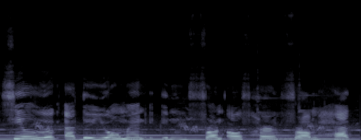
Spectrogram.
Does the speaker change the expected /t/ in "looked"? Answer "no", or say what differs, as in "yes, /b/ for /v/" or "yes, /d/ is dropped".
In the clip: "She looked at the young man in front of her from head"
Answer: yes, /t/ is dropped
